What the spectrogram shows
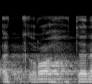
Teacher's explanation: അക്റഹ്തന എന്ന് പറയുമ്പോൾ റായിന് തഫ്ഖീം കൊടുക്കണം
